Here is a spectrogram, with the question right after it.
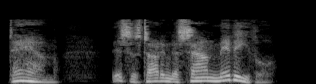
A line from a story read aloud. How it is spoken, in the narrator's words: Kate sighed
